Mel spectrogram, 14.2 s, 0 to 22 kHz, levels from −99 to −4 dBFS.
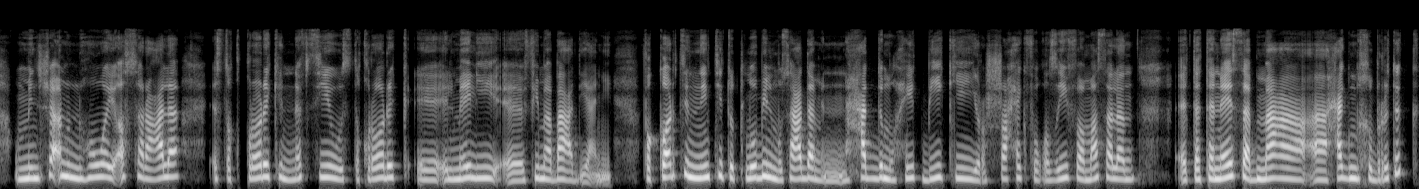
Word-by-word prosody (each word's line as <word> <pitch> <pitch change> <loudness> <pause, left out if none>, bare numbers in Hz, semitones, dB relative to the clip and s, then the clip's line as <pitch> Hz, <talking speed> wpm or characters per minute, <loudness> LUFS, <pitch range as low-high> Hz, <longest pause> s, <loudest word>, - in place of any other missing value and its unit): ومن 230 +2 +3
شأنه 280 +1 +2
إن 240 -3 +3
هو 250 +4 0
يأثر 250 +1 -2
على 240 +5 +2 0.4
استقرارِِك 235 +4 -2
النفسي 240 +4 -2
واستقرارِِك 225 +3 -3
آآ 200 0 -6
المالي 235 +1 0
آآ 180 +1 -3
فيما 215 +3 -1
بعد 200 -3 0
يعني. - - -8 0.3
فكرتِ 260 +3 +2
إن 250 -5 +6
أنتِ 260 +4 +2
تطلبي 240 +1 +2
المساعدة 225 +1 +3
من 140 - -7
حد 240 +3 +1
محيط 235 +2 -1
بيكِ 240 +5 -3
يرشحِك 220 +2 -4
في 195 - -10
وظيفة 220 +4 -3
مثلًا 220 -1 -1 0.4
آآ - - -1
تتناسب 220 +3 +3
مع 225 -1 +3 0.2
آآ - - +3
حجم 235 +2 +2
خبرتِك؟ 230 - -4
230 Hz, 145 wpm, -24 LUFS, 210-245 Hz, 0.4 s, إن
